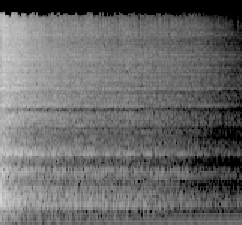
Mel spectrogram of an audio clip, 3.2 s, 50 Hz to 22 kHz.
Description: Sizzly Open High-Hat A# Key 48.wav
Royality free open hat one shot tuned to the A# note. Loudest frequency: 8396Hz
sizzly-open-high-hat-a-sharp-key-48-LPd.mp3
